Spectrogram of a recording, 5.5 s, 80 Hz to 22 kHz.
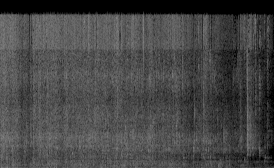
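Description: Liquid poured through a makeshift funnel into a 4-liter bottle, a soft continuous trickling splash that fades slightly toward the end.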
